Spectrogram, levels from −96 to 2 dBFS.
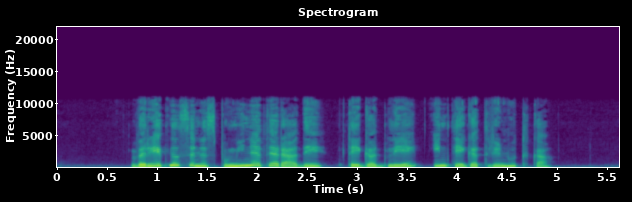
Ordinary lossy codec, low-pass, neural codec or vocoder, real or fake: none; 10.8 kHz; codec, 24 kHz, 0.9 kbps, WavTokenizer, medium speech release version 2; fake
